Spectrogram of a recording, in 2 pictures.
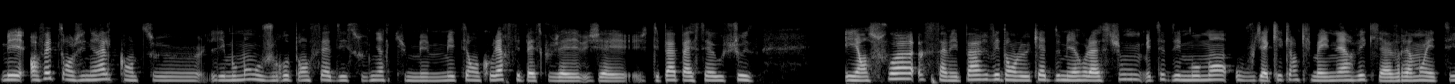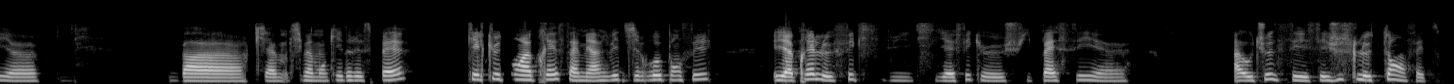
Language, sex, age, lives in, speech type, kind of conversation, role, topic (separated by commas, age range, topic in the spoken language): French, female, 25-29, France, conversation, unstructured, none, As-tu déjà ressenti de la colère en repensant à un souvenir ?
